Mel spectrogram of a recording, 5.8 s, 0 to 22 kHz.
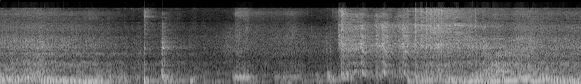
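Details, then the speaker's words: Cappuccino 50 new-body fuel-injected scooter with its fault light on: it starts, picks up on throttle, then sags and stalls before firing again. Stalling is attributed to a sheared flywheel key throwing ignition timing off. "çalıştırdım gazı veriyorum kardeşim yakıyor ve istop ediyor"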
